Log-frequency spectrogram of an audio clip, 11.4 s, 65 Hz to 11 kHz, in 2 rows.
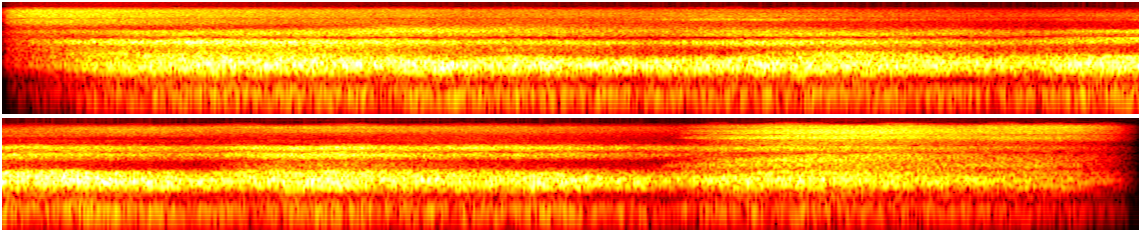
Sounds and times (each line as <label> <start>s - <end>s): Ghost sound 9.0s - 11.3s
